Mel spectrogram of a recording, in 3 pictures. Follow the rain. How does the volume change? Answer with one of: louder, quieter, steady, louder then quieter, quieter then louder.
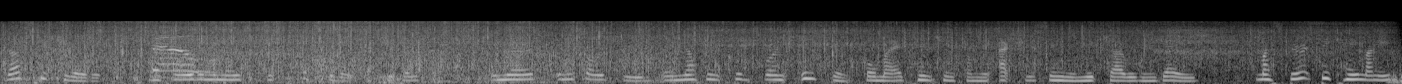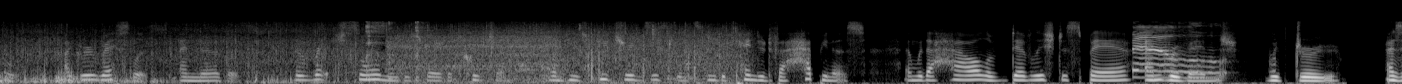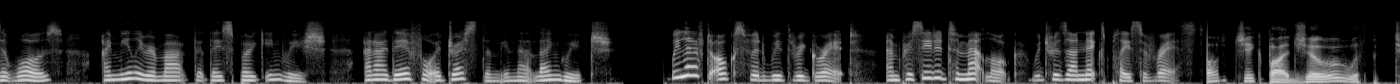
quieter.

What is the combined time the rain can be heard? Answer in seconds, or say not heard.
22 s.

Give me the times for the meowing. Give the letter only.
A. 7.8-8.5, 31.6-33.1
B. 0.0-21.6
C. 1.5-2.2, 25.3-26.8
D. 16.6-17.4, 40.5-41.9
C.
